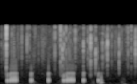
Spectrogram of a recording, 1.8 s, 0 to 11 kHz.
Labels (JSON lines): {"label": "biophony, knock croak", "recorder": "SoundTrap 300"}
